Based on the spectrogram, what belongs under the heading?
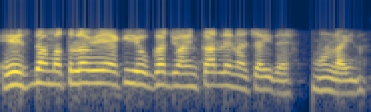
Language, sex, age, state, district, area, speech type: Punjabi, female, 60+, Punjab, Fazilka, rural, conversation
